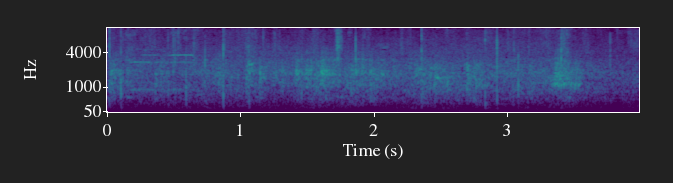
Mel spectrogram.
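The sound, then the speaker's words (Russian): A train pulls away from a station, giving off a steady, dense rattling clatter full of rapid clicks that continues evenly without a break. “Анзор подходит к Нюре, целует ее в щеку и убегает в уже тронувшийся поезд.”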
